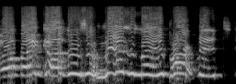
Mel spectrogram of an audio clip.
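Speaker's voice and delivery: high, fast, panicked crying screech; panicked high shriek. Retold or imitated. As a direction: shriek it like she's terrified of an intruder. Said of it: "she's like".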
